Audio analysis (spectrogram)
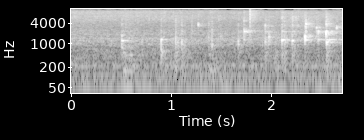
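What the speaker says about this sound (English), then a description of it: "start frying our tortillas" Tortillas frying in hot oil, a steady sizzle with small crackles and pops and faint clinks of a utensil, no voices.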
